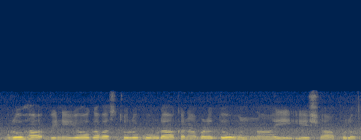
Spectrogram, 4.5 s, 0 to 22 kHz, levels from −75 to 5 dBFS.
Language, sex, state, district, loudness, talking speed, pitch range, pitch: Telugu, female, Telangana, Hyderabad, -16 LUFS, 105 wpm, 200-225 Hz, 215 Hz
